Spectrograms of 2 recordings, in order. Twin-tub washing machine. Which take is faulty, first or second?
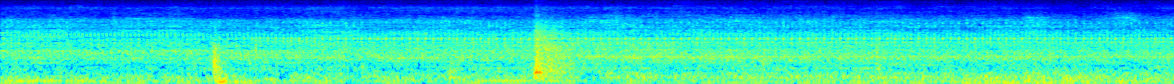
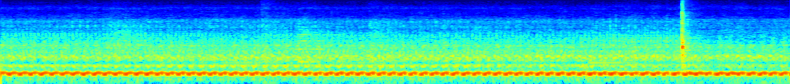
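second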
